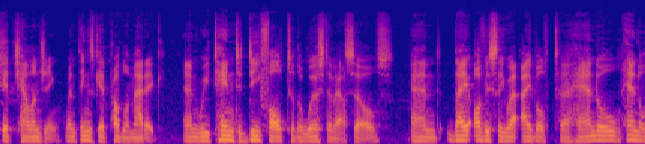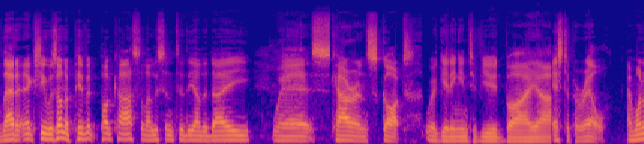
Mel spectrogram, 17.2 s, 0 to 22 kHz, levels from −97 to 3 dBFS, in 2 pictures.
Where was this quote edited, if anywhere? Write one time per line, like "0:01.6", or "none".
none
